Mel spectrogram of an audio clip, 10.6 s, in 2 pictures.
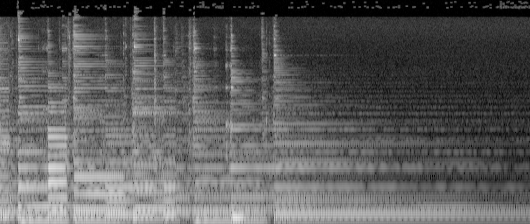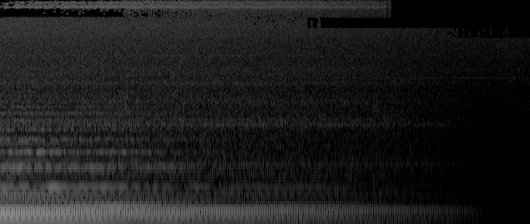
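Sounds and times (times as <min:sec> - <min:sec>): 
acoustic guitar solo lullaby: 0:00.0 - 0:07.8.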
